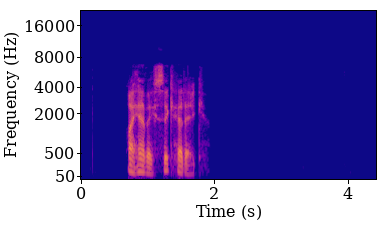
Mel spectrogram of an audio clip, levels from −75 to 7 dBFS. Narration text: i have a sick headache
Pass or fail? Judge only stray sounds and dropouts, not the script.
pass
